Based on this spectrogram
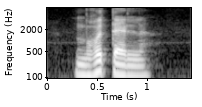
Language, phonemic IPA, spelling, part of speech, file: French, /bʁə.tɛl/, bretelle, noun, Fr-bretelle.ogg
- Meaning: 1. strap 2. sling 3. braces (UK), suspenders (US) 4. slip road; access road; ramp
